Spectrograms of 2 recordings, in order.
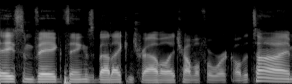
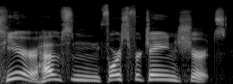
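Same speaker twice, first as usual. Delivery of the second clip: slow, higher, lightly voiced D C; imitating D C; 8 semitones higher, much slower than usual. Friend handing shirts to kids, light mock D C. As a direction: hand them over slowly in a pitched-up D C voice. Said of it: "and says".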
